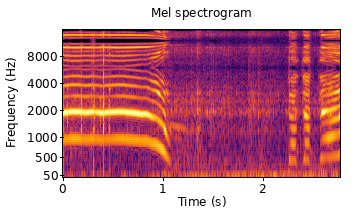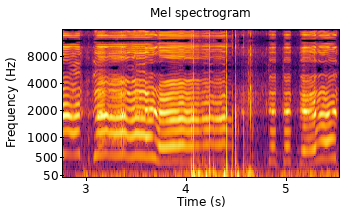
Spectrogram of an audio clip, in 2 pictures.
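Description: A woman's long, high, held scream that cuts off about a second in, followed by further yells that waver in pitch. A low rush of water hits the chest-mounted camera about four seconds in as the slide ends in a splash.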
